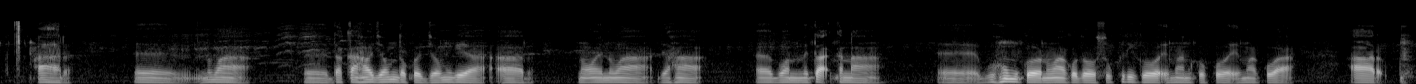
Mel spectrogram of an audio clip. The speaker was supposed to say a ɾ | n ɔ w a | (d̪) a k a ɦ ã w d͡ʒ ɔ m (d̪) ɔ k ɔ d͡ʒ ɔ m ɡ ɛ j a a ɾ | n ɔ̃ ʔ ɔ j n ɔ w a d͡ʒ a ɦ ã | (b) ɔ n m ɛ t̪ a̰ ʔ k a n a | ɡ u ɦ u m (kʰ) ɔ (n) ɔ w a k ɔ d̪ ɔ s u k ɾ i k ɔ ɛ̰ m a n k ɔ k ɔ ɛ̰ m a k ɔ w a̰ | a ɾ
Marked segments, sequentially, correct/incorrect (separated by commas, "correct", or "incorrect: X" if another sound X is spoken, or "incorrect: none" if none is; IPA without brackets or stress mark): correct, correct, correct, incorrect: k, correct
